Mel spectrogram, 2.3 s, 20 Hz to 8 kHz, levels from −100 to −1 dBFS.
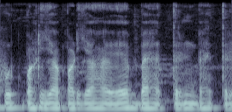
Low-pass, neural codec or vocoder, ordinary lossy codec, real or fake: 7.2 kHz; none; none; real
